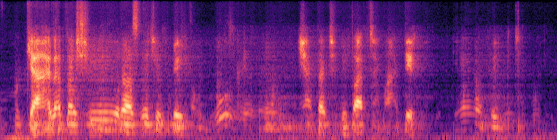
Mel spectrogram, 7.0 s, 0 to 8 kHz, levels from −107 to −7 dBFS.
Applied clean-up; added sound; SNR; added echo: neural mask model DeepFilterNet 3.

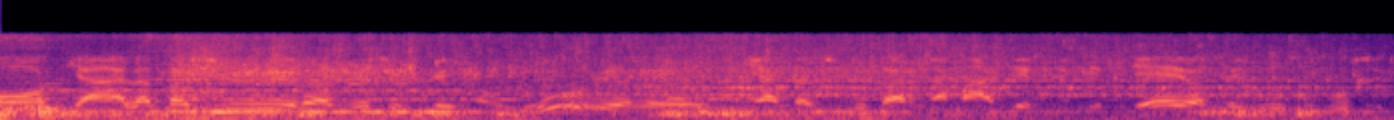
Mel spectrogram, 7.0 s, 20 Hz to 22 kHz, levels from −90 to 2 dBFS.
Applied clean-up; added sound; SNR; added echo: none; Toilet flush; -1 dB; none.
